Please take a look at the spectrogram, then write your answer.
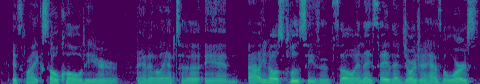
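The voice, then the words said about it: Hoarse, raspy voice. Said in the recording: “hoarse, raspy voice ... She caught a little cold.”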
